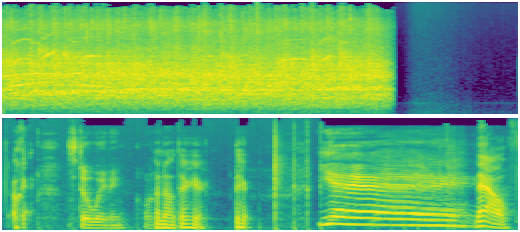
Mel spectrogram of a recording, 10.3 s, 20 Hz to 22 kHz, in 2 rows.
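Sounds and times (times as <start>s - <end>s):
crowd applauding: 0.0s - 3.9s
speech: 5.9s - 7.7s, 8.4s - 10.3s.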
